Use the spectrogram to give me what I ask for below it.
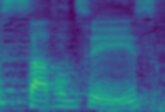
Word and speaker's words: subtleties: Now, if you know that the B is silent in subtle, how do you say this word in this sentence? You got it. Some of the subtleties of the language are lost in translation.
